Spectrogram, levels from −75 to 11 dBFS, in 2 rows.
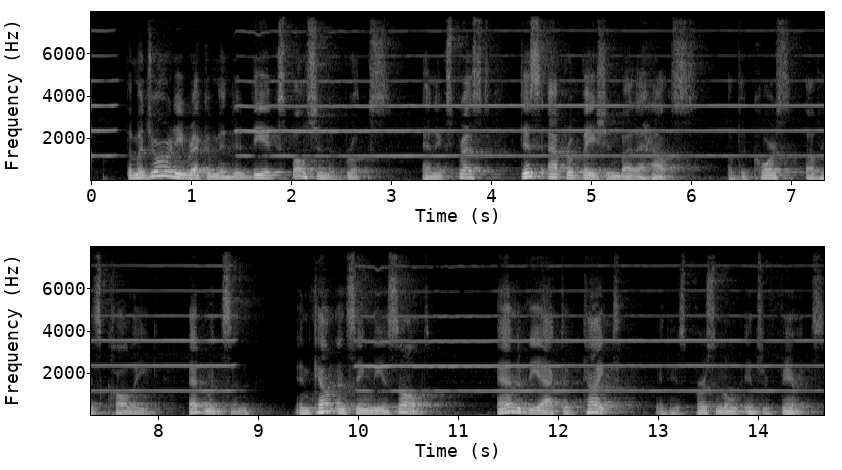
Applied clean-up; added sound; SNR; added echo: none; Bowed string instrument; 16 dB; reverberation time 0.9 s.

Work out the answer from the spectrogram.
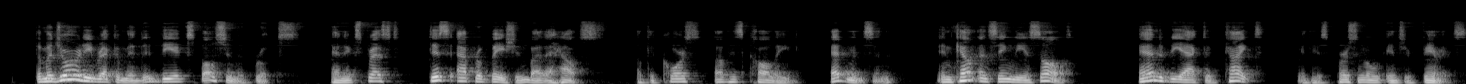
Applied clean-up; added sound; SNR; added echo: neural mask model DeepFilterNet 3.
